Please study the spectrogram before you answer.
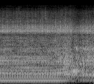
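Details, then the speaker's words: Dental lab vibrator under a stone mixing bowl while flasking an acrylic upper partial denture; loud, steady buzzing hum with harsh rattle. "I'm just putting the bowl on my vibrator now to bring all the stone down to the bottom of the bowl,"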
